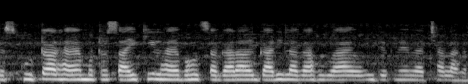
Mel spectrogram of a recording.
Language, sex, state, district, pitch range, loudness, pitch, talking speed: Hindi, female, Bihar, Vaishali, 210-225 Hz, -15 LUFS, 215 Hz, 230 wpm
